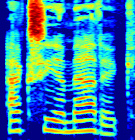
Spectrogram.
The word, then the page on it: axiomatic: American English; ɾ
